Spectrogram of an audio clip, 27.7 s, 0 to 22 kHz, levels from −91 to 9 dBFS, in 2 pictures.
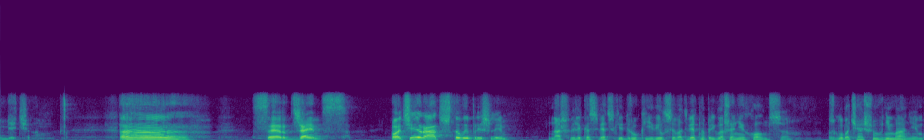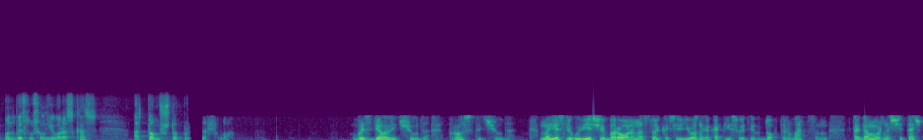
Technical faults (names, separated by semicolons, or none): handover gap; fallback to narrowband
